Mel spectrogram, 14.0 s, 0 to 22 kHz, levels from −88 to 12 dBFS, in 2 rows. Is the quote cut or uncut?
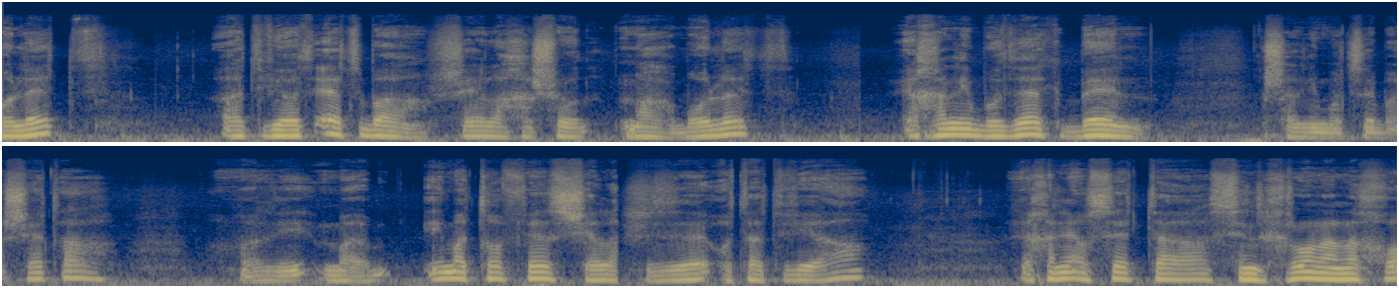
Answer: cut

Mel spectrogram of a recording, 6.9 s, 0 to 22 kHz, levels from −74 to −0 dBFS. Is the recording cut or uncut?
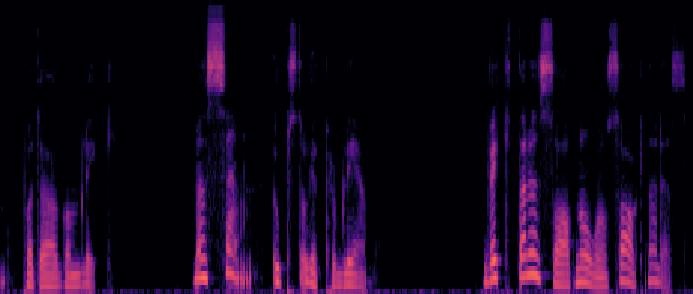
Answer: uncut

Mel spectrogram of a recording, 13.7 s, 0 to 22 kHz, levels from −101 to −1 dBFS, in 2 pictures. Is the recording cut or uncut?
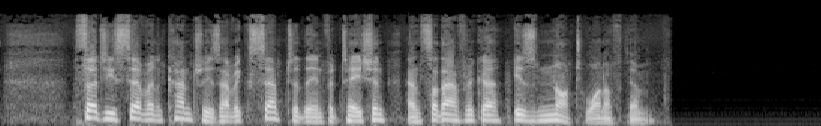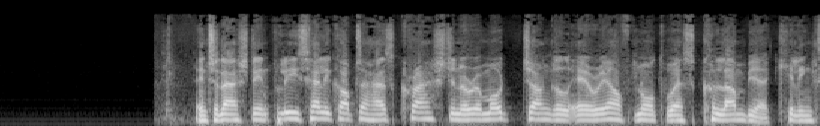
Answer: cut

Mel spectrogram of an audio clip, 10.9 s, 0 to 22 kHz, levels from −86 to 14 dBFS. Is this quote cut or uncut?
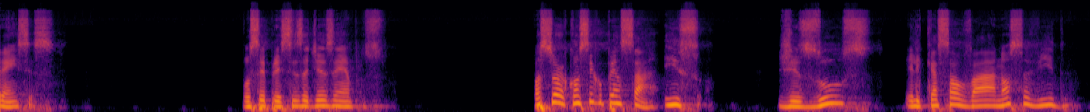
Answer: uncut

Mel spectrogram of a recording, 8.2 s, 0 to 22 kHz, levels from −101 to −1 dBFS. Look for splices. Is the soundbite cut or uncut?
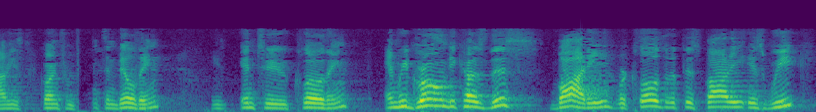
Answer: cut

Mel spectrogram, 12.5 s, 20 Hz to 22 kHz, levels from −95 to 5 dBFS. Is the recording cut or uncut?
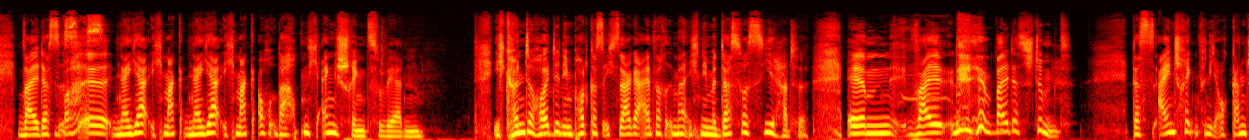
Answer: cut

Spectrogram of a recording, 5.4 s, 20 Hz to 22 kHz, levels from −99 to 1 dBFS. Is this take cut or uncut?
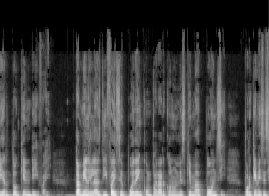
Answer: cut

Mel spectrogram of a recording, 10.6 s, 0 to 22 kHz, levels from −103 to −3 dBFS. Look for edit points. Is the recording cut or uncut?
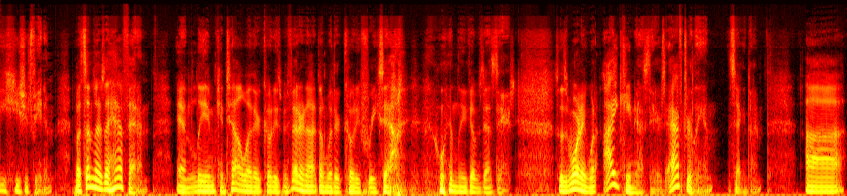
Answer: cut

